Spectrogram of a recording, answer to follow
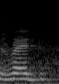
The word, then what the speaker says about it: read: ever read spelling is there why i have pronounced as red any idea yes see near have work right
